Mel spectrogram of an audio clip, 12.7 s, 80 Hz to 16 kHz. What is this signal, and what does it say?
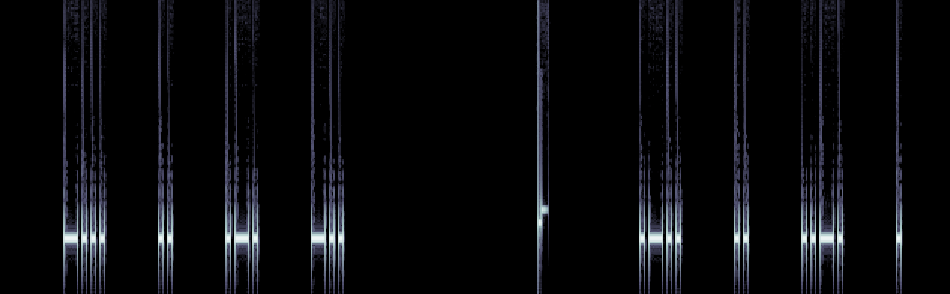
Morse code, heard as a keyed tone, about 20 wpm, spaced as for 9 wpm, 700 Hz. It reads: BIRD LIFE
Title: 4x Character Spacing - Top 500 Words - 20wpm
